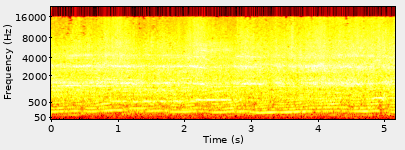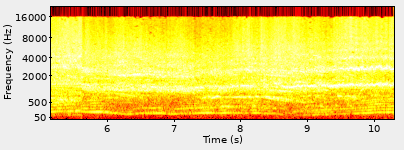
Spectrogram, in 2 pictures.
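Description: Ford Cortina spinning car running at high revs while its rear tyres spin and squeal on the concrete. The engine note drops about six seconds in and climbs back near the end.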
